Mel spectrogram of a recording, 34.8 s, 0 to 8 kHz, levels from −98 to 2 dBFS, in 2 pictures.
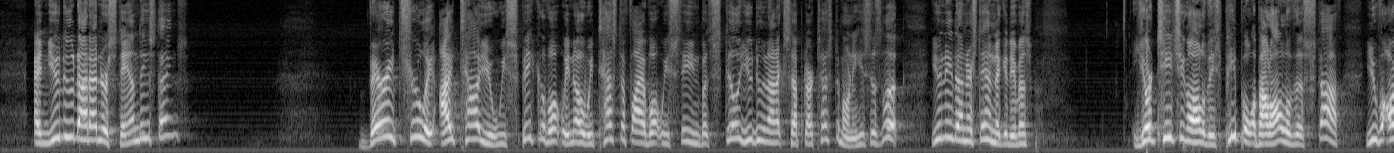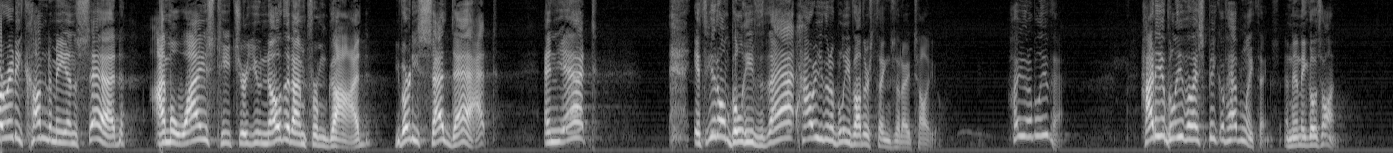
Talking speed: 195 wpm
